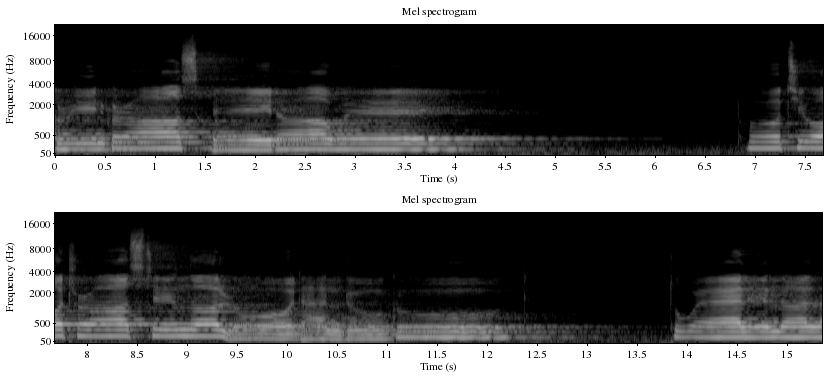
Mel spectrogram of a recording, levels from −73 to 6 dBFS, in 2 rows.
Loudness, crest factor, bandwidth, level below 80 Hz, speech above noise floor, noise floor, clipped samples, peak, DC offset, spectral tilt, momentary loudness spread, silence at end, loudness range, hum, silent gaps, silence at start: -30 LUFS; 16 dB; 14.5 kHz; -60 dBFS; 34 dB; -63 dBFS; under 0.1%; -14 dBFS; under 0.1%; -6 dB/octave; 13 LU; 0 s; 7 LU; none; none; 0 s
